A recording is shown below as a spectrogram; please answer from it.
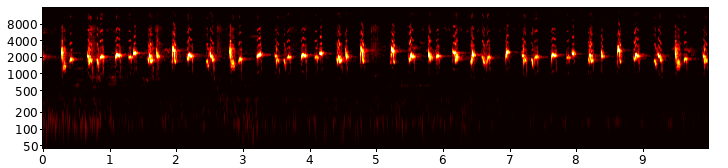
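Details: Sooty-headed bulbul in noisy fighting mode against a wild rival, sending out a steady stream of sharp, bubbly two-part chirps, roughly four per second, for the whole stretch. Faint low background noise.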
